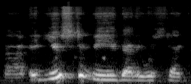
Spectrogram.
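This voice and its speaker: A woman's voice: mid-range voice, animated, brisk, warm tone, rough recording. A woman hosting an interview show, asking curious questions in a conversational way. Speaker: show host. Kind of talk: casual interview.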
